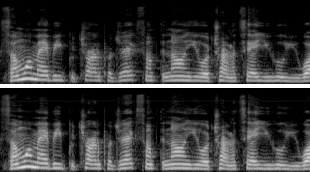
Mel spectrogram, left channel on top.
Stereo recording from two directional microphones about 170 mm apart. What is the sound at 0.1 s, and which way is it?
Speech, 15° right (ahead or behind).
